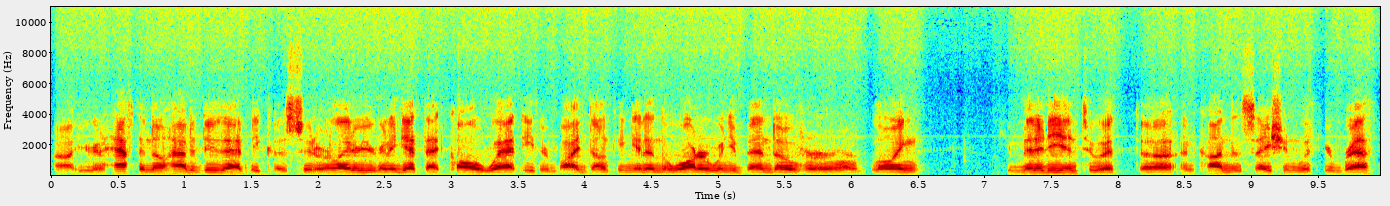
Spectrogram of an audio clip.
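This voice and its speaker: A man giving an instructional demonstration, explaining each step in a measured, practical way. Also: on the low side, little pitch movement, vocal fry, slight background noise. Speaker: duck calling instructor. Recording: muffled, dull 1990s instructional video sound.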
